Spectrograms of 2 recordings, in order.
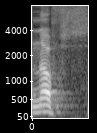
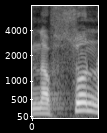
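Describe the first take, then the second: First: The word ends on a bare consonant. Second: The word ends with an -un syllable. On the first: The reader stops on this word. "वहाँ रुकना है तो बन जाएगा नफ्स" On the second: The reading continues without stopping. "दो पेशे हैं"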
